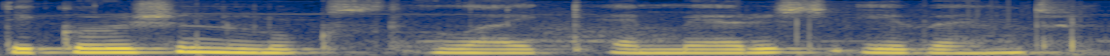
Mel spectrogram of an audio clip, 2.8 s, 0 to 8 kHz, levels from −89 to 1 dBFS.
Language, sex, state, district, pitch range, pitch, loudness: English, female, Arunachal Pradesh, Papum Pare, 190-210 Hz, 200 Hz, -16 LUFS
